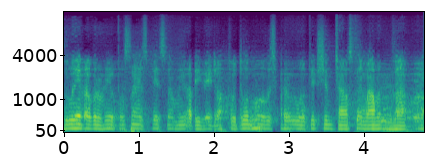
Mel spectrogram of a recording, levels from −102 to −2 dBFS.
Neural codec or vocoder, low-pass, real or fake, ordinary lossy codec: codec, 44.1 kHz, 0.9 kbps, DAC; 14.4 kHz; fake; AAC, 96 kbps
